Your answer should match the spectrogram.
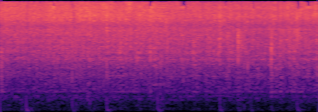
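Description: Finely chopped onion sizzles steadily in hot oil in a pan, a continuous close crackle with faint stirring ticks and no talk.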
